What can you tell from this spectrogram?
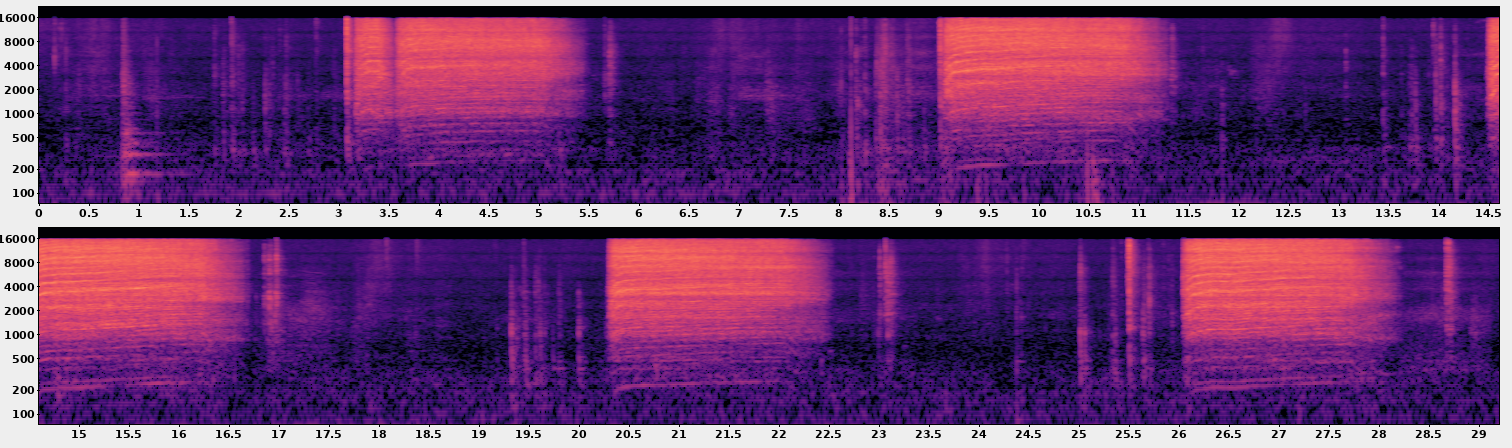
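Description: Small cordless power screwdriver whirring in five runs of about two seconds each, a few seconds apart, turning the screws in a golf trolley's plastic handle.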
